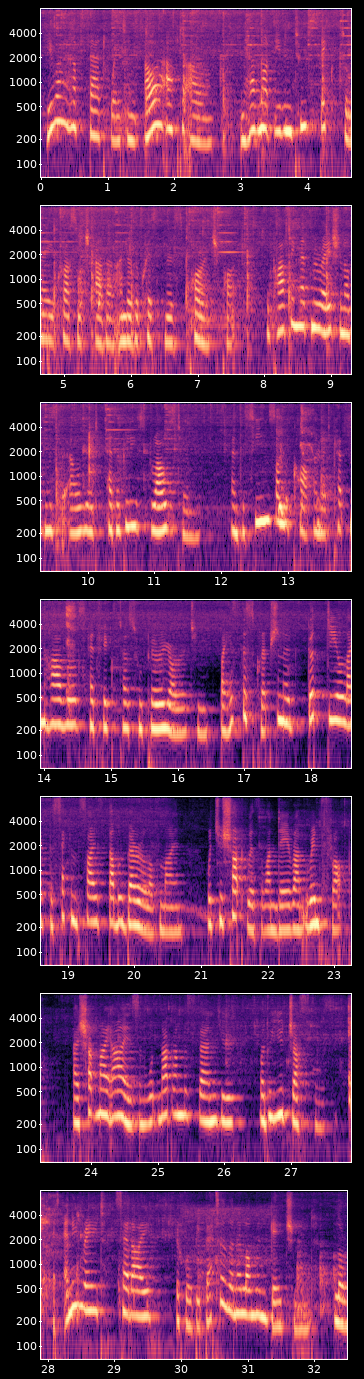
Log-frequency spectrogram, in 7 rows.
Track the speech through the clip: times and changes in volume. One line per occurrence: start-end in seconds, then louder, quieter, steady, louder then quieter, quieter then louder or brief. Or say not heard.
0.1-32.4 steady.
